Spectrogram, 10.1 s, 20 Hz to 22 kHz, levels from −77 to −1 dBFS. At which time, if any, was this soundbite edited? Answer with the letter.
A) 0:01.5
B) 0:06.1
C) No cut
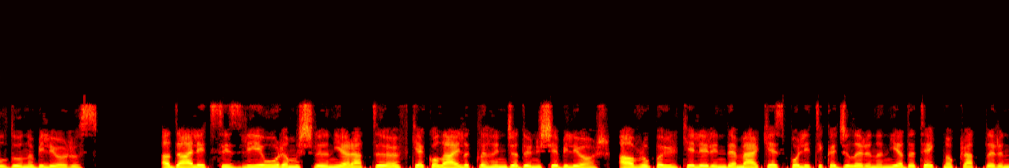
B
